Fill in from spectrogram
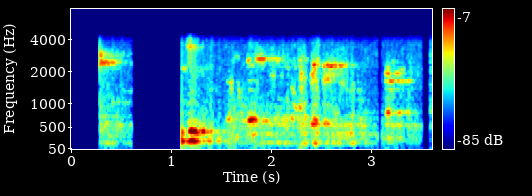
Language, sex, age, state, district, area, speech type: Hindi, female, 18-30, Bihar, Begusarai, urban, conversation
